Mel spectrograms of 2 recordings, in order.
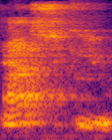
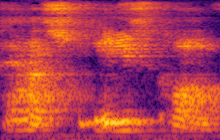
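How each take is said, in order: First: The name is said like 'ask-you'. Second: The name is said as it is spelled. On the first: "the British pronounce it Askew" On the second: "It's pronounced Ayscough"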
